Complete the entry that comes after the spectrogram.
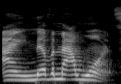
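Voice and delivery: plain voice at a steady pace. Telling listeners about people who claim to have no goals to address, the line said fast. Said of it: "You like how I said it fast?".

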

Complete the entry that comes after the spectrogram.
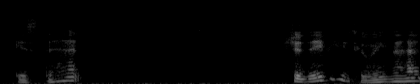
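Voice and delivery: soft, leaning-in half-whisper. A player's character leans over to another character, half-whispering. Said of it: "leans over to his and whispers".

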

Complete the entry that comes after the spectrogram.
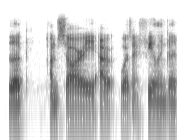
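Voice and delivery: ordinary talk

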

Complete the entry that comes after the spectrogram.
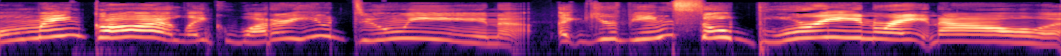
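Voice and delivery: put-on high valley girl accent, -ing said as een. Explaining how to pronounce -ing endings, demonstrating a valley girl accent. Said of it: "you will automatically become a valley girl".

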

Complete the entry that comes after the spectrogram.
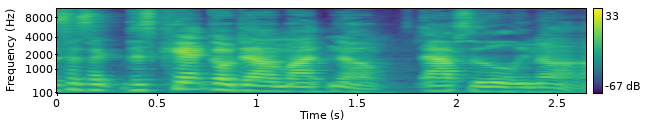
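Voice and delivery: normal talking voice

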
